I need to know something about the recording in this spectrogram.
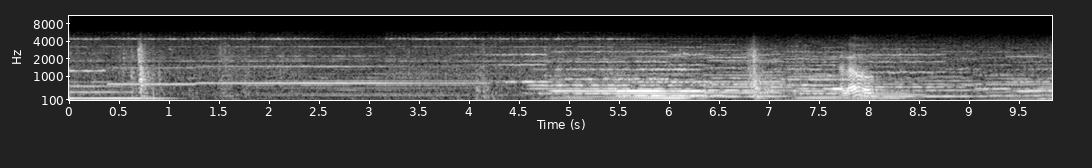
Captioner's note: phone ringing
